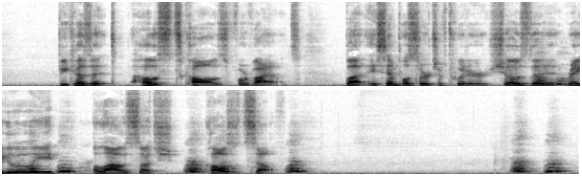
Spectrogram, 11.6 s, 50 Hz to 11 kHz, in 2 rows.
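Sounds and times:
low hum: 0:00.0 - 0:11.5
speech: 0:00.6 - 0:08.7
dog barking: 0:05.3 - 0:06.8, 0:07.6 - 0:09.0, 0:10.8 - 0:11.5.

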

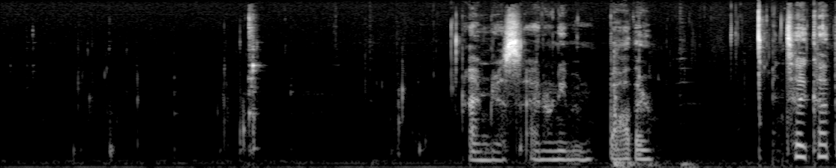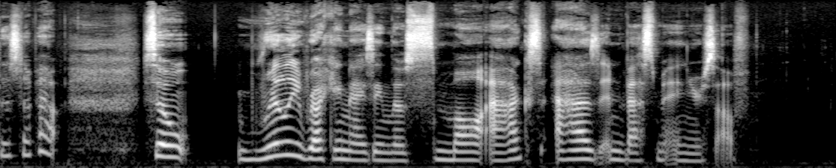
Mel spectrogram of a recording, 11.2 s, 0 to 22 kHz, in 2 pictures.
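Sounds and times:
low steady room hum: 0:00.0 - 0:11.1
gulp-like swallow: 0:00.5 - 0:01.8
mouth sounds of person sipping water: 0:00.5 - 0:01.8, 0:02.5 - 0:03.1
speech: 0:03.1 - 0:04.5, 0:05.3 - 0:10.7.

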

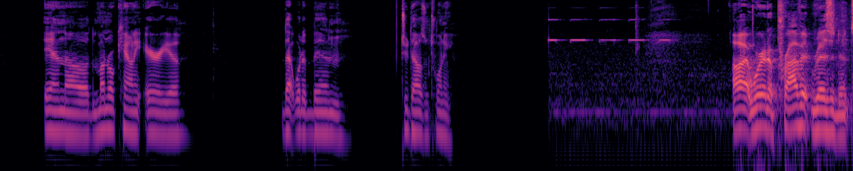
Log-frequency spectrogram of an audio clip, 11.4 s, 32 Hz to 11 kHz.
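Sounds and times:
speech: 0:00.6 - 0:02.6, 0:03.8 - 0:04.7, 0:05.4 - 0:06.1, 0:09.8 - 0:11.3
phone alert with repeating high electronic beeps: 0:07.3 - 0:09.1.

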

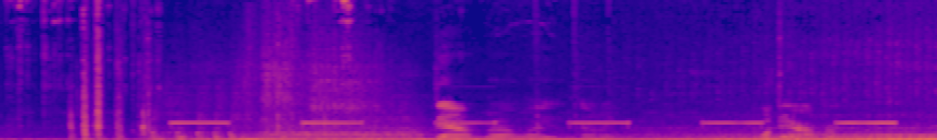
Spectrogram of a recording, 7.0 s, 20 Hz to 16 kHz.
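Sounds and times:
car starter struggling with sputtering engine on a cold start: 0:00.7 - 0:06.7
speech: 0:03.3 - 0:04.7, 0:05.7 - 0:06.9.

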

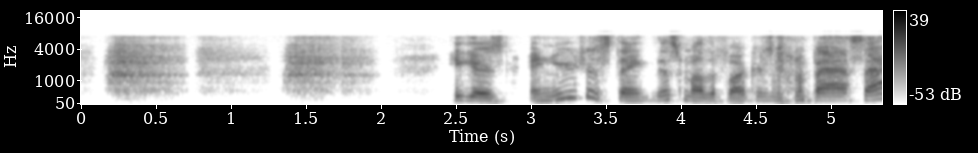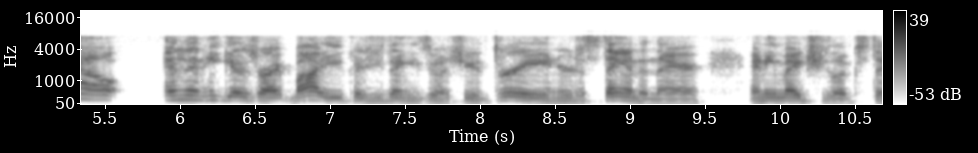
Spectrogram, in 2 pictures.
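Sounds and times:
voice imitating heavy exhausted breathing: 0:00.0 - 0:02.5, 0:09.5 - 0:09.8
speech: 0:02.4 - 0:10.6.

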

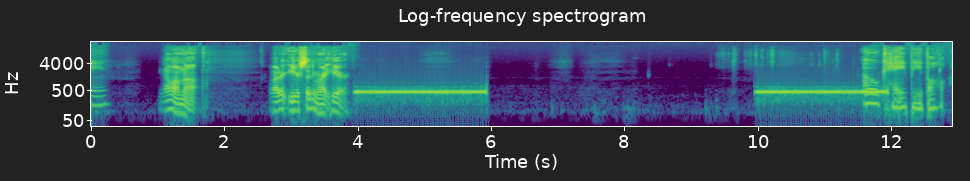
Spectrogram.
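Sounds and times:
speech: 0:00.0 - 0:00.3, 0:01.0 - 0:01.8, 0:02.7 - 0:04.0, 0:11.6 - 0:12.9
breaths: 0:00.3 - 0:00.9, 0:01.7 - 0:02.7, 0:06.8 - 0:08.3
telephone dial tone: 0:04.0 - 0:06.0, 0:10.0 - 0:11.9.

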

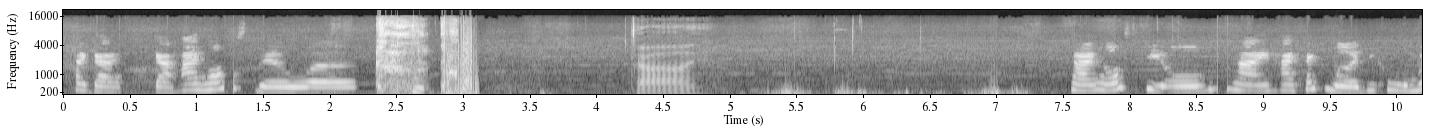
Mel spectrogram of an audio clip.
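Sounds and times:
speech: 0:00.1 - 0:03.2, 0:04.3 - 0:04.9, 0:07.6 - 0:10.1
loud harsh coughing: 0:02.3 - 0:03.2
throat clearing: 0:02.4 - 0:03.2.

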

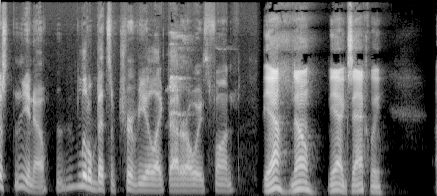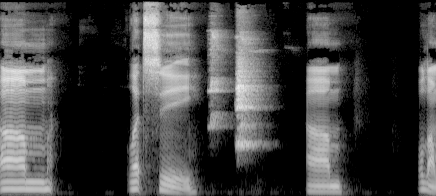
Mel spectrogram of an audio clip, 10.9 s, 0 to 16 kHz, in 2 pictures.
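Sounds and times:
speech: 0:00.0 - 0:06.2, 0:07.1 - 0:08.2, 0:09.3 - 0:09.8, 0:10.7 - 0:10.9
dog barking: 0:08.1 - 0:08.9.

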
